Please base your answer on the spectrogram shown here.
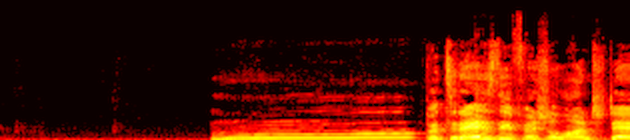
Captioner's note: humming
